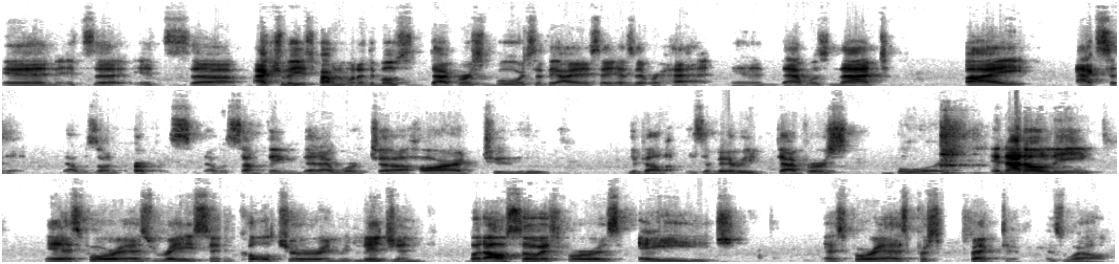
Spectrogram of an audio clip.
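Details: Adult man who stutters, severe in college, who says he will never be fluent; stuttering.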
